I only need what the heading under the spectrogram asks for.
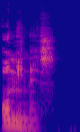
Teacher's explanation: la h igual que en español es muda, es decir, no suena.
